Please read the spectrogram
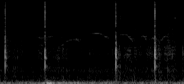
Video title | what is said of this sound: หงเป่าสือดกไม๊ | นี้เป๊กๆยังไม่โอเคค่ะ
